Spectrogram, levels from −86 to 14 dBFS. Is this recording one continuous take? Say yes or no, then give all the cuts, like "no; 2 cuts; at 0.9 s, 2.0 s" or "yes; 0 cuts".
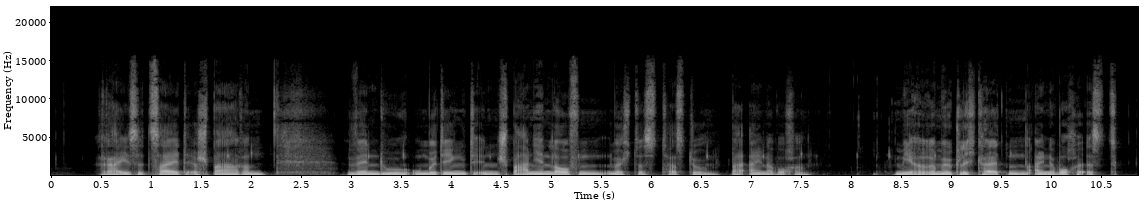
yes; 0 cuts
